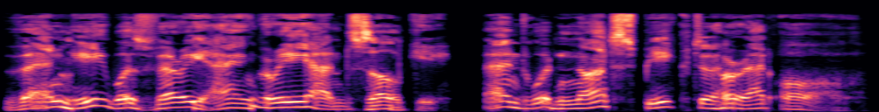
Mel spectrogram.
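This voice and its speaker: Very slow male storyteller, gravelly and dry. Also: mid-range voice, very animated, no room sound. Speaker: storyteller reading a fairy tale. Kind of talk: slow scripted audiobook narration of a fairy tale.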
